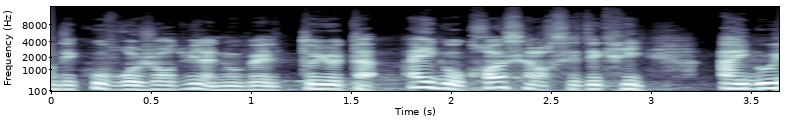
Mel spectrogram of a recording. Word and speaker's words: Aygo X: aujourd'hui la nouvelle toyota aygo crosse alors c'est écrit aigo x sur la carrosserie mais ça se prononce à l'anglais car ce sera tout simplement la petite soeur de la toyota yaris cross cette nouvelle génération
